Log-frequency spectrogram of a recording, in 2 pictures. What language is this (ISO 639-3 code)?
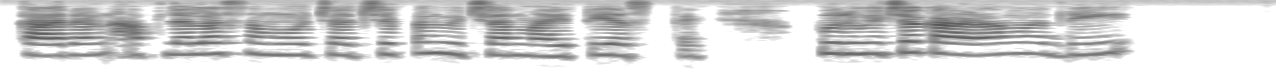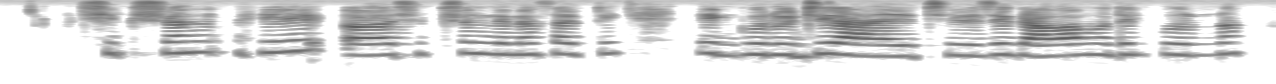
mar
